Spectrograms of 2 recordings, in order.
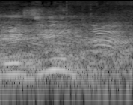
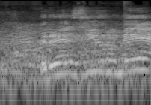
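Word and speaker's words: résumé: Generally, all people say resume. Resume, I said, sir. That is correct one, sir.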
